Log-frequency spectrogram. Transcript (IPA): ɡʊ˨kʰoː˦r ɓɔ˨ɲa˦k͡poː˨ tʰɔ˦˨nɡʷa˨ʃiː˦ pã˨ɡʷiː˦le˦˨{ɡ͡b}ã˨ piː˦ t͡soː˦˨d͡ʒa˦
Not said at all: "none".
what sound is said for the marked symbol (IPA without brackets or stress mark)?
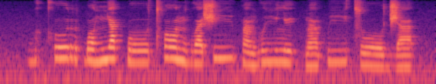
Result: ɡ͡b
